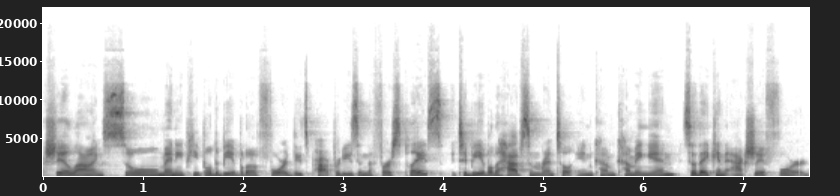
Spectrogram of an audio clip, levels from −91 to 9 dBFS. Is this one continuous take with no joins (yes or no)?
no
